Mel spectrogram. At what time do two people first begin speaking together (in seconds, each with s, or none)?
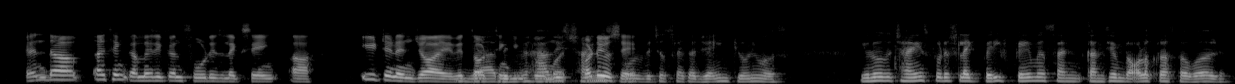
4.6 s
